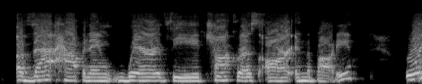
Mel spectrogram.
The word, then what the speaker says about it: chakra: meat suit okay um chakra is pronounced with a cha like church and chucklehead it is not pronounced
